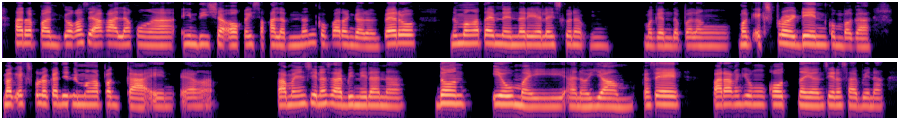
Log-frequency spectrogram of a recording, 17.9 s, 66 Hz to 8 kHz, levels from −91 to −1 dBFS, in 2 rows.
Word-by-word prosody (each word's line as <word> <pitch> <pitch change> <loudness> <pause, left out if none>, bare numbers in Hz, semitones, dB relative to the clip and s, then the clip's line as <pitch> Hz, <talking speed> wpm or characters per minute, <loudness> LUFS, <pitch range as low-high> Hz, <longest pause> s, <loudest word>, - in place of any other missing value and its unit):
harapan 230 -3 +2
ko 220 0 0
kasi 245 +1 +1
akala 220 -1 +2
ko 215 -2 -6
nga 200 0 0
hindi 220 0 -4
siya 215 -1 +1
okey 215 +2 -4
sa - - -7
kalamnan 210 +3 -2
ko 230 - -4
parang 220 -2 0
gano'n. 185 -1 -2
Pero, 240 +3 +4 0.3
nung 230 +1 -2
mga 235 0 +1
time 230 -1 +4
na 220 - +1
yun 210 - -4
na-realize 215 0 0
ko 220 - -3
na, 210 - -1
hmm, 200 0 -15 0.4
maganda 190 -1 -4
palang 190 -1 -6
mag-explore 220 +1 +2
din 215 -1 +4
kumbaga, 190 -3 -3 0.3
mag-explore 230 0 +2
ka 230 - +5
din 225 - +1
ng 220 - -3
mga 215 0 +1
pagkain 185 -3 -1
kaya 95 - -3
nga 95 - -7 0.7
tama 215 +1 +3
yung 235 - -3
sinasabi 225 -3 +3
nila 205 0 +1
na, 195 -1 -3 0.4
"Don't 235 -1 +4 0.3
ew 220 -1 +6
my," 185 -1 -2
ano 185 -1 -2
"yum." 180 -1 0
Kasi 215 0 +4 0.3
parang 220 +1 +3
yung 220 -1 -3
quote 215 0 +1
na 205 - +4
yun 195 0 +1
sinasabi 200 -2 -1
na, 185 -1 -6
215 Hz, 185 wpm, -24 LUFS, 195-225 Hz, 0.7 s, ew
